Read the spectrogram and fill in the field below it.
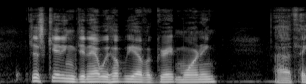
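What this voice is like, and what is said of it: Usual voice. Nothing is said of it.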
